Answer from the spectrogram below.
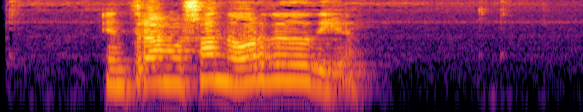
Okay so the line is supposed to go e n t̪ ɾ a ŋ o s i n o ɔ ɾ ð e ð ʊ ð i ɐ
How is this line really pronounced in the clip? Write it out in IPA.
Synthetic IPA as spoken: e n t̪ ɾ a m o s a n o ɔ ɾ ð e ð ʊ ð i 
